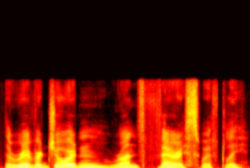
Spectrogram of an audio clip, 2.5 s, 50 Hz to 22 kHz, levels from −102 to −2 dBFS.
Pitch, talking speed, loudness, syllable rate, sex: 190 Hz, 145 wpm, -17 LUFS, 4.2 syllables/s, female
